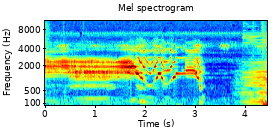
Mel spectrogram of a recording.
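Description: Bull elk bugling: one long, high call with many overtones that breaks into several quick up-and-down swoops about two seconds in, and cuts off about three seconds in.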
